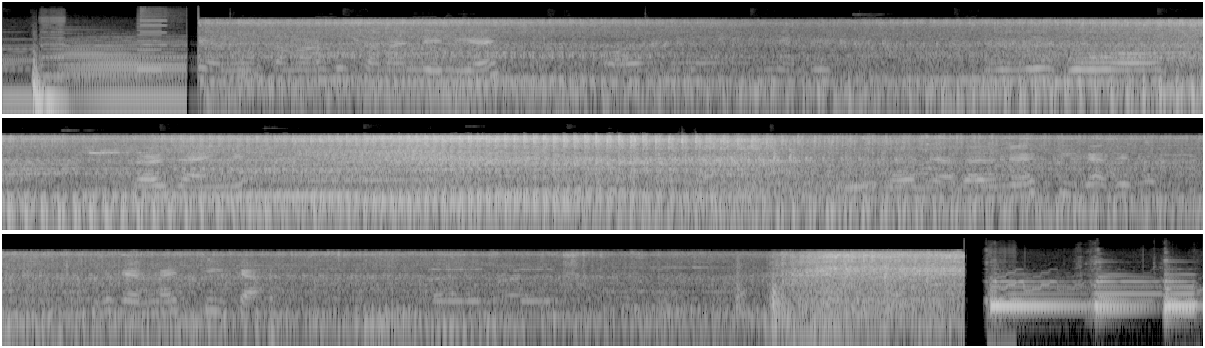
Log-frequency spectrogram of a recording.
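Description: A motor vehicle's engine running amid street noise and wind, growing louder to a peak about halfway through and then easing off, with faint voices in the background.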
